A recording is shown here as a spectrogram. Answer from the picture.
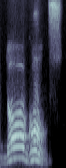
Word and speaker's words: Dogons: Escreve-se como eu pronuncio, Dogons.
